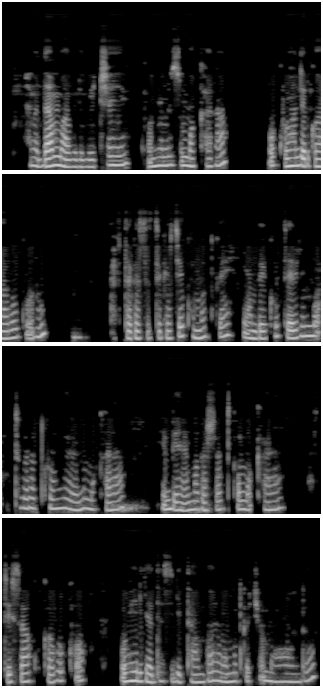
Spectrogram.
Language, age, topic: Kinyarwanda, 25-35, health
